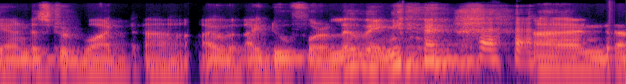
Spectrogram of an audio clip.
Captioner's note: chuckling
